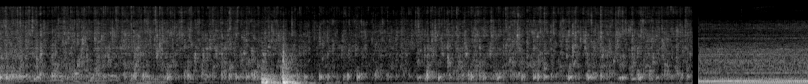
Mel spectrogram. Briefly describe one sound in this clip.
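Water trickles into a plastic bottle.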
